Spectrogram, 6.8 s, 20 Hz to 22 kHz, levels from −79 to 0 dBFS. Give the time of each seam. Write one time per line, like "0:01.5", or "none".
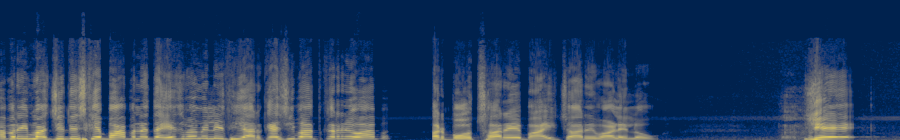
0:03.1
